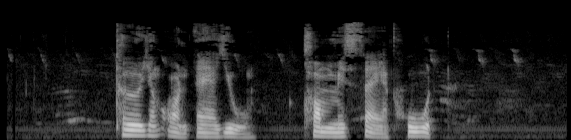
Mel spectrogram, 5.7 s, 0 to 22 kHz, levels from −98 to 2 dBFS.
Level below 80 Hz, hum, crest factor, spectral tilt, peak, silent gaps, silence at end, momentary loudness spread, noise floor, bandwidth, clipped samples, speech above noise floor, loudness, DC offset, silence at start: -66 dBFS; none; 22 dB; -6 dB/octave; -8 dBFS; none; 1.4 s; 7 LU; -67 dBFS; 11.5 kHz; under 0.1%; 41 dB; -27 LUFS; under 0.1%; 0.75 s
